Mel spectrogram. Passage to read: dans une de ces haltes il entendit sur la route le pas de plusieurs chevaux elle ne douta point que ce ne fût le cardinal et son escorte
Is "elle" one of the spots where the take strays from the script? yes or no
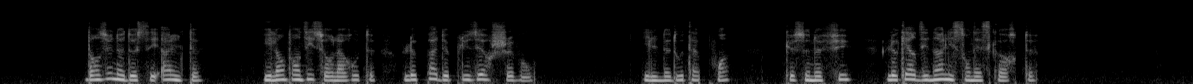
yes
